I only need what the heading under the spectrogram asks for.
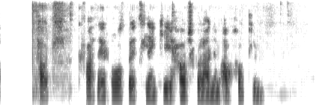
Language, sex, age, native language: Icelandic, male, 14, Polish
